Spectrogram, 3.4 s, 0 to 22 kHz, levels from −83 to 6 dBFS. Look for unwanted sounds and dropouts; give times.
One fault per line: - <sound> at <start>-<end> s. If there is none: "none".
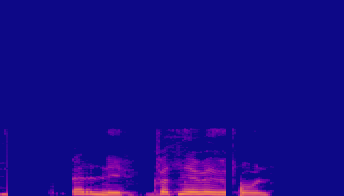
- dropout at 2.3-2.3 s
